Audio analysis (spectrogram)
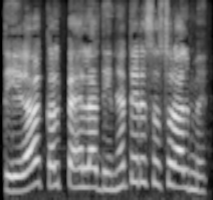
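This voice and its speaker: A woman's voice: sits high, normal speed, no room sound, close to an everyday voice. A woman voicing a proud, bossy middle-aged mother-in-law in a family story. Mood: instructing.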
